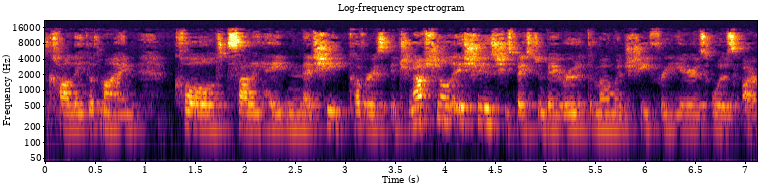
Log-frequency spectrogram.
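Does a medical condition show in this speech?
No.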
